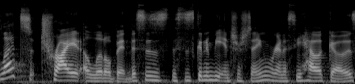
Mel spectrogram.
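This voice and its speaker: The woman's voice is fairly low in pitch with a bright, sharp tone. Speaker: body language coach. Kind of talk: workshop demonstration. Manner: fast.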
